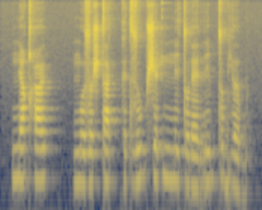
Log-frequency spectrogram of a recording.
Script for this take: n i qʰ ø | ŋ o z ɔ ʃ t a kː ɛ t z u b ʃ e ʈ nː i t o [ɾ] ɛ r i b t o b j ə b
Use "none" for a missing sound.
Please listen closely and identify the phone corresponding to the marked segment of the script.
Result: ɾ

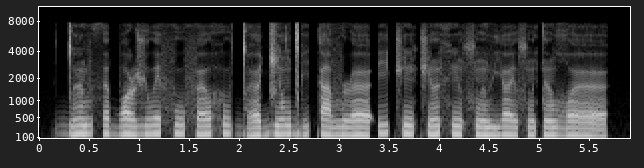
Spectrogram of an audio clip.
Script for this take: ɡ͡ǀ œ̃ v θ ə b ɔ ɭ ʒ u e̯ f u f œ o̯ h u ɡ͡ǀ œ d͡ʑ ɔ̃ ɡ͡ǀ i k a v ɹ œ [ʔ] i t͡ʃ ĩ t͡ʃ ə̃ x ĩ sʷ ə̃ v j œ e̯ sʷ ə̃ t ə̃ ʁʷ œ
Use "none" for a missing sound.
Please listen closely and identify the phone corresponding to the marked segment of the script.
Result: ʔ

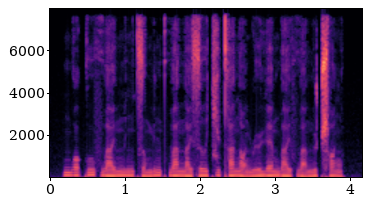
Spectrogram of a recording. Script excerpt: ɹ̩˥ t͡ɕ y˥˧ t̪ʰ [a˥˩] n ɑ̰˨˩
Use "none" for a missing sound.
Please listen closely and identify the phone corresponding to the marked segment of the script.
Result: a˥˩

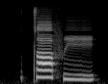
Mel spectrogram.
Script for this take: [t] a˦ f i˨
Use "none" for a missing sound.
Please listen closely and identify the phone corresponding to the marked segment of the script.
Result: t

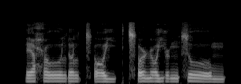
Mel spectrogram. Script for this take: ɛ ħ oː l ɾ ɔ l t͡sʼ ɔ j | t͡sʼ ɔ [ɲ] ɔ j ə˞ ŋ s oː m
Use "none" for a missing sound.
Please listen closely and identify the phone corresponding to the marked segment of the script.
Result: ɳ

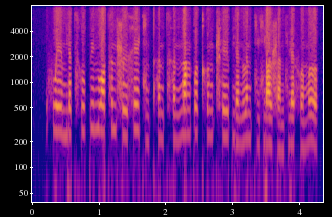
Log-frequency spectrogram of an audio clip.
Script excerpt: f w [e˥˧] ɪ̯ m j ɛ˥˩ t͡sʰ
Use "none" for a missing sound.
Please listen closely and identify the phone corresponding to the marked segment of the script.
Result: e˥˧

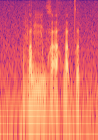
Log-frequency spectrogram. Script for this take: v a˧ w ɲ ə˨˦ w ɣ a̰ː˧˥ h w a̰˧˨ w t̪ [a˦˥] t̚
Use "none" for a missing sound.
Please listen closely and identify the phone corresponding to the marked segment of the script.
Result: ə˦˥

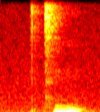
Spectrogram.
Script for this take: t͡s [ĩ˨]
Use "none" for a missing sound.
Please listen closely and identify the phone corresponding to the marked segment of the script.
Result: ĩ˨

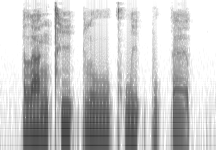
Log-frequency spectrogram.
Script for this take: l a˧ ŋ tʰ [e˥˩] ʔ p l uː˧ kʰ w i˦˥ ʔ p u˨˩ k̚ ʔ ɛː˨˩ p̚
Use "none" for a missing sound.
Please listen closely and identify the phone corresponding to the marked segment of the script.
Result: i˥˩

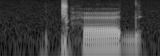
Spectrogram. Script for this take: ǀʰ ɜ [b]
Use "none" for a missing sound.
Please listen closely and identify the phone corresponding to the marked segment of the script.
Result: d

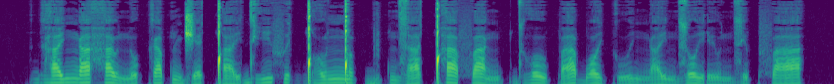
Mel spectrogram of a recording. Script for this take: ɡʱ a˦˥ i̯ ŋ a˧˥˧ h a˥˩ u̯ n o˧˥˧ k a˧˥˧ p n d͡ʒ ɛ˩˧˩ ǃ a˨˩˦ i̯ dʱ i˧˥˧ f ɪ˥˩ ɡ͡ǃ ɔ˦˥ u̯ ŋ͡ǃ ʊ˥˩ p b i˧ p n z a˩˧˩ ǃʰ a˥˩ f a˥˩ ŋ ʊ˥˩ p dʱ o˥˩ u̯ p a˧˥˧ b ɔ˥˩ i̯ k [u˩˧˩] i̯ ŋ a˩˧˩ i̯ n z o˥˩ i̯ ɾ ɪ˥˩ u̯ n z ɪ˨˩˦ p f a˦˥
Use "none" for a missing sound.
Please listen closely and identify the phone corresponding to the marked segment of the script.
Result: u˩˧˩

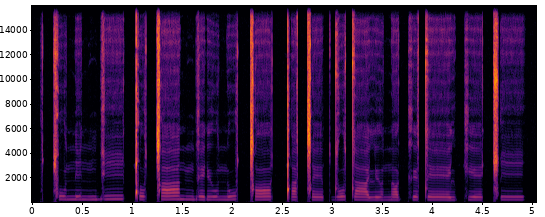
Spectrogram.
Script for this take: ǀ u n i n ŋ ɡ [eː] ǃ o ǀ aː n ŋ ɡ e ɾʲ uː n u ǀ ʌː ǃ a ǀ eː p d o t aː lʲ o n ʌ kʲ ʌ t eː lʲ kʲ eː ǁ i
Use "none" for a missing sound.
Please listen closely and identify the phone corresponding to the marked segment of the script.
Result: iː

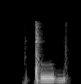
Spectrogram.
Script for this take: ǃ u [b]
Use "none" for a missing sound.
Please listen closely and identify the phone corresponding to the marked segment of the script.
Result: b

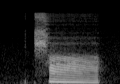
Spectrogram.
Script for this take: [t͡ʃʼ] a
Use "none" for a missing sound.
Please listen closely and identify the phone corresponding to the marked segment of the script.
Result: t͡ʃʰ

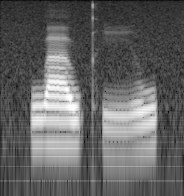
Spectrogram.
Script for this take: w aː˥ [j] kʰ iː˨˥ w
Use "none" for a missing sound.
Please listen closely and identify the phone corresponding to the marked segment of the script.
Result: w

